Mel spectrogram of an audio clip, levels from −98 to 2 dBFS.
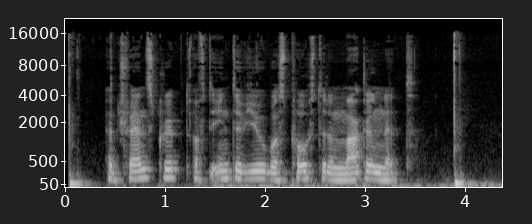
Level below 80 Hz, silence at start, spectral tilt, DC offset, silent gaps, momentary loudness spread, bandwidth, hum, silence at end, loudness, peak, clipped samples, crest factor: -40 dBFS; 0.05 s; -5.5 dB/octave; under 0.1%; none; 11 LU; 16.5 kHz; none; 0 s; -31 LUFS; -12 dBFS; under 0.1%; 18 dB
